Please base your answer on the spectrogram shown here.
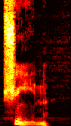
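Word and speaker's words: Sín: At its heart, the story remains a supernatural narrative about the otherworld woman Sin, whose name is pronounced roughly like Sheen, and her attempt to seduce and destroy the King of Tara.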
